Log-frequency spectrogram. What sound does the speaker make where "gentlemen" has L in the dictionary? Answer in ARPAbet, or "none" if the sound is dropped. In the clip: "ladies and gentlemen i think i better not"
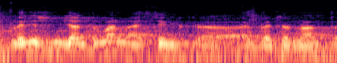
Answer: none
